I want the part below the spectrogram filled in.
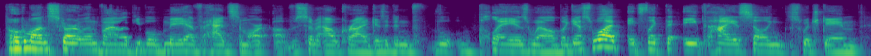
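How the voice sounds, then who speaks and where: A man's voice: on the high side, fairly even intonation, normal speed, few pauses, sharp tone. A man hosting a casual podcast discussion, rambling and repeating phrases as he poses questions. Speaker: podcast host.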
